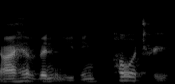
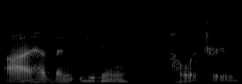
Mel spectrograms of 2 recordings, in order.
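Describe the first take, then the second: First: Voiced, measured line of verse; poetry reading. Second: Fading into a near whisper; hushed poem ending. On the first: Teacher reads a poem to students, measured recital. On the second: Acted. Teacher closes the poem for students, fading to whisper. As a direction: let the last line die away, pause before the final word.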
